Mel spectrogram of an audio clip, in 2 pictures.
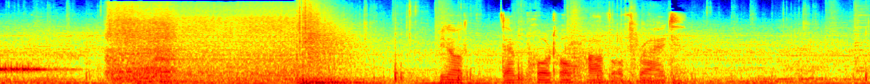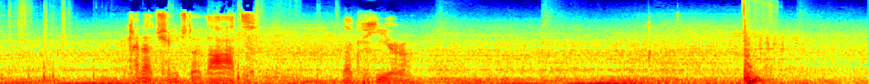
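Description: A futuristic gun fires with sharp electric zaps.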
